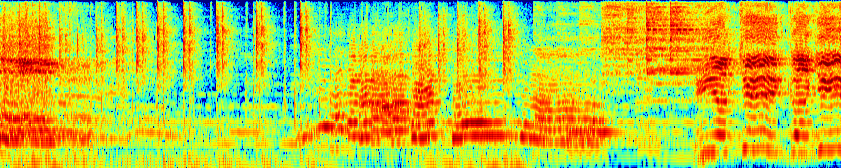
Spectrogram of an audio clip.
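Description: Live band music: an ornamented, wavering melody line over rapid drum strokes; the melody drops out about a second in, leaving mostly the drumming, and a new melodic phrase comes in a little after five seconds.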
